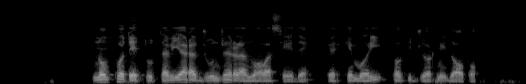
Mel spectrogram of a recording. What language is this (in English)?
Italian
